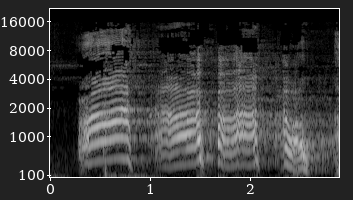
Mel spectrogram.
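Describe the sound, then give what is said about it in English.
A voice performs the agonizing, creature-like wails of the demon bird Seven Macaw: a loud, wavering high-pitched cry that rises and falls in several drawn-out, moaning bursts for about three seconds with no words. “The demon bird stopped his agonizing wails when he heard someone was nearby.”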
